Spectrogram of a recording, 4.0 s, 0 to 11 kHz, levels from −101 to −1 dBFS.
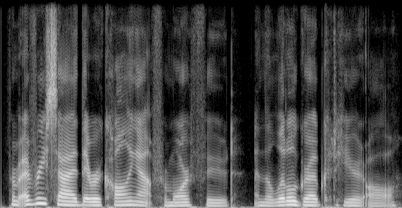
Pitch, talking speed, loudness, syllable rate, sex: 170 Hz, 270 wpm, -18 LUFS, 6.2 syllables/s, female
